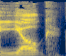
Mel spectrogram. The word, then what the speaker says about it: yolk: So you have the yolk. – Brain has the shell on it. – I pronounce the L in yolk, yes.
